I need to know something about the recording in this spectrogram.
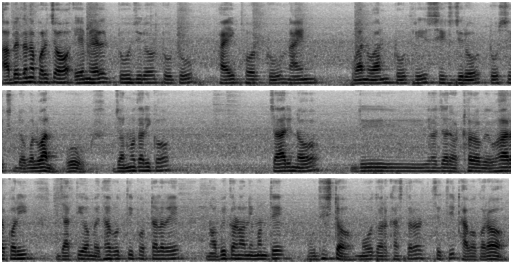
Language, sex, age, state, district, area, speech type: Odia, male, 60+, Odisha, Kandhamal, rural, read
